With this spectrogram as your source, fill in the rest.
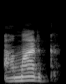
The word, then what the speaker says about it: amarg: Per exemple, porc es pronuncia igual que amarg. Les dues es pronuncien com si fos una C, encara que una d'elles es pronuncia en G.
